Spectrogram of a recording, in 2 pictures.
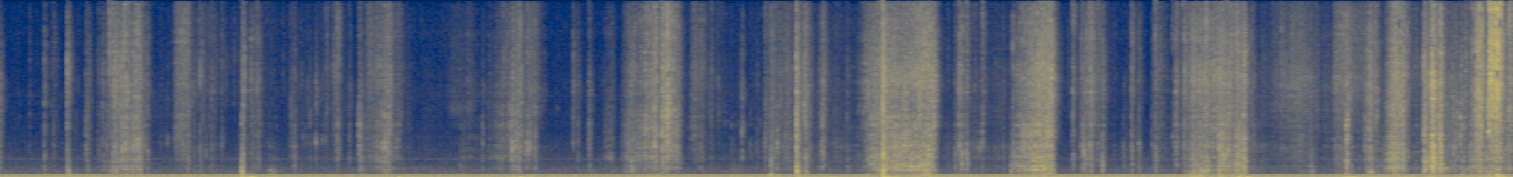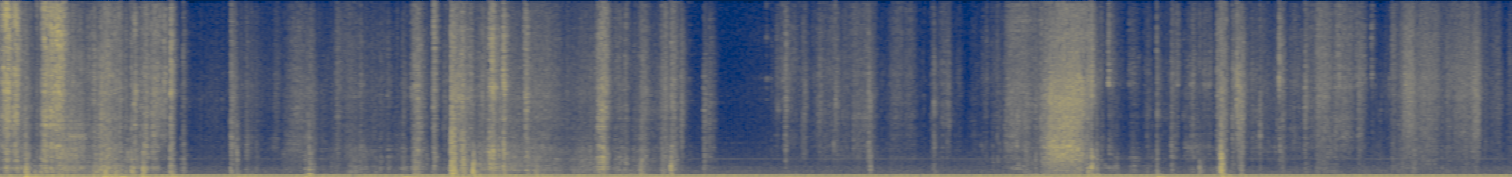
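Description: Cardboard packaging being handled: irregular scraping and rubbing as a large flat box is opened and its contents slid out, loudest about halfway through, over a steady low hum.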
